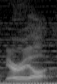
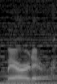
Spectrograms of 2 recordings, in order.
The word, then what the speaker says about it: Mariana: before Commonwealth of the northern Marana Islands I pronounced it correctly Mariana not marinara but Mariana where the marinera the Republic of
